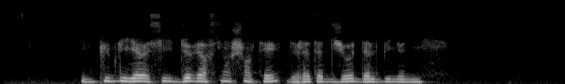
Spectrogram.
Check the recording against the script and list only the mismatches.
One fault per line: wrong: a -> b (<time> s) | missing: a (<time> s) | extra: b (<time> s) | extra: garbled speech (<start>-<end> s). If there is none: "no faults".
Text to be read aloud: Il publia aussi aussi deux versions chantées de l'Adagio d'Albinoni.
missing: aussi (1.8 s)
